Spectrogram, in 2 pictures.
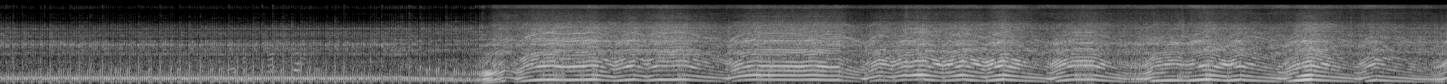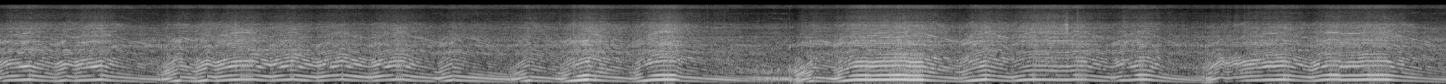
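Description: Husqvarna 572XP two-stroke chainsaw idling, then from about five seconds in revved up and down again and again, roughly once a second, as it cuts off branches along a felled tree. It drops back to idle near the end.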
